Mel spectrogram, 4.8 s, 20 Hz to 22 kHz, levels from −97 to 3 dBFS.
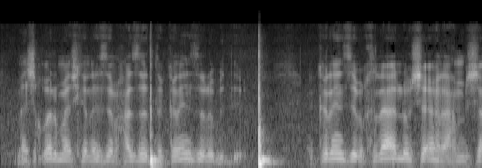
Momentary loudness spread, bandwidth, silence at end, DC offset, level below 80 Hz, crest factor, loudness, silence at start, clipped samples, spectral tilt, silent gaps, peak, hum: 15 LU; 12 kHz; 0 s; under 0.1%; -44 dBFS; 22 dB; -22 LUFS; 0.15 s; under 0.1%; -6.5 dB/octave; none; 0 dBFS; none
